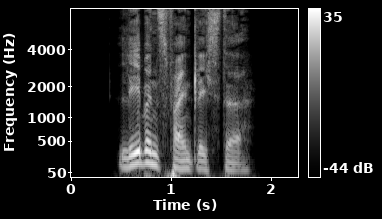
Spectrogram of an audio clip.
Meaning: inflection of lebensfeindlich: 1. strong/mixed nominative/accusative feminine singular superlative degree 2. strong nominative/accusative plural superlative degree
- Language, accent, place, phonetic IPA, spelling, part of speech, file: German, Germany, Berlin, [ˈleːbn̩sˌfaɪ̯ntlɪçstə], lebensfeindlichste, adjective, De-lebensfeindlichste.ogg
